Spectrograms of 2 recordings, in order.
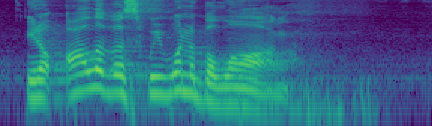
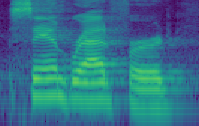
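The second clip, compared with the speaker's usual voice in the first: normal talking voice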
